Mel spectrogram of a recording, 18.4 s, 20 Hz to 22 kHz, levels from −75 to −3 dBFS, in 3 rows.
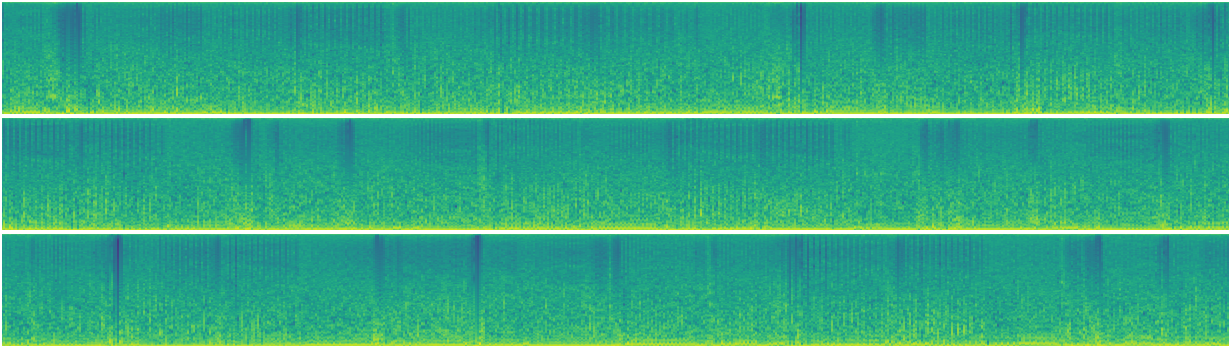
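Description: From start to finish the audio shows a wrong sample width: 16-bit data read as unsigned 8-bit. Each sample splits into two bytes, so playback runs at half speed, an octave low. Alternate low bytes add loud hiss. The waveform is dense fuzz, and the spectrogram shows broadband noise over compressed harmonics.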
